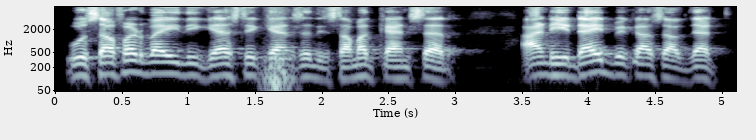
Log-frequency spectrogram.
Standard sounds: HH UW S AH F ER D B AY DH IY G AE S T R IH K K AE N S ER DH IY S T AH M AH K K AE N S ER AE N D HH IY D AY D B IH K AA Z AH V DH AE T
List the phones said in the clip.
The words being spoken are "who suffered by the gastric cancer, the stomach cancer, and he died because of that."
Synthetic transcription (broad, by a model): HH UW S AH F ER D B AY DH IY G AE S T IH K K AE N S ER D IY S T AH M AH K K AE N S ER AE N D HH IY D AY D B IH K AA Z AH V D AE T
